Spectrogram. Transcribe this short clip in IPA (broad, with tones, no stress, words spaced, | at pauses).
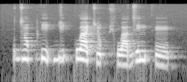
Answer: d͡zɔ̃˦p̚ ki˦ʔɡi˦ʔkwa˥˧ t͡ɕɔ̃˨p̚t͡ɕʰwa˨˩d͡zi˦n t̪ʰẽ˨˩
